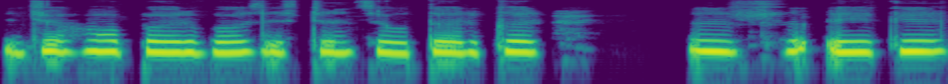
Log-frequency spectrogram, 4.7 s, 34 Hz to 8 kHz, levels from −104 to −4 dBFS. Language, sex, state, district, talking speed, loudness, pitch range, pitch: Hindi, female, Chhattisgarh, Bastar, 115 wpm, -20 LUFS, 265-280 Hz, 270 Hz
